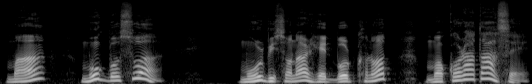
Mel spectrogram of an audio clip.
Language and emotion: Assamese, fearful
